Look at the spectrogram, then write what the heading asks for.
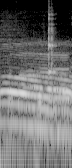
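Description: glasses clinking

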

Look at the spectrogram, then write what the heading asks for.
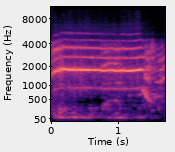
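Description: person screaming

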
